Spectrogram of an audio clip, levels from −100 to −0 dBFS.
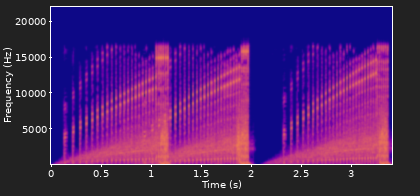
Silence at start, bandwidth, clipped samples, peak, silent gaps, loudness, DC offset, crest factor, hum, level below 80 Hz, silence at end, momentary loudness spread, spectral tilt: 0.1 s; 17.5 kHz; under 0.1%; -12 dBFS; none; -31 LUFS; under 0.1%; 22 dB; none; -60 dBFS; 0 s; 12 LU; -1 dB/octave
